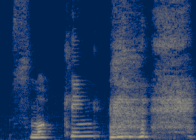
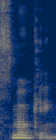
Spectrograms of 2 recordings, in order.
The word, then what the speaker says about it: smocking: lace which had some smocking and someone very kindly in the comments corrected my pronunciation, because I was saying it like smoking, like how you would smoke a cigarette. So it's smock.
